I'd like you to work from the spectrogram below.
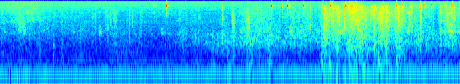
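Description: Gunfire bursts in Fortnite gameplay, a rapid cluster of sharp shots toward the end over a constant loud low rumble of game audio, with no one talking over it.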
